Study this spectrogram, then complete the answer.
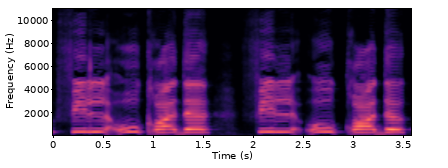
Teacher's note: کاف heavy letter ہے، دال پہ جو ہے وہ کلکلا ساؤنڈ بن رہا ہے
